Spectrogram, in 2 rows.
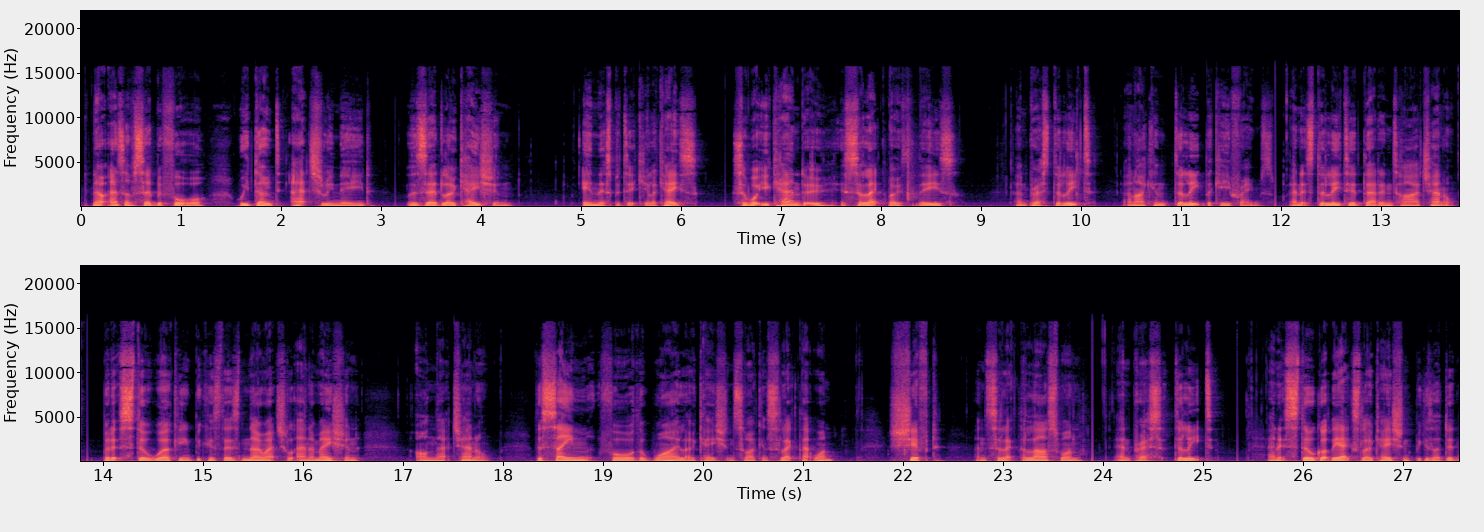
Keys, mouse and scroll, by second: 6.4 click, 8.3 shift+click, 11.0 Delete, 13.8-20.9 right drag, 20.9-23.4 drag, 25.4 Delete.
